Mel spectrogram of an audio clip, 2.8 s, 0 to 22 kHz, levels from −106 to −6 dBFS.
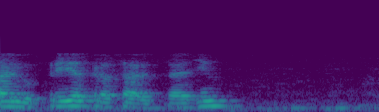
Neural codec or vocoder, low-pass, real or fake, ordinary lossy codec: none; 3.6 kHz; real; MP3, 24 kbps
